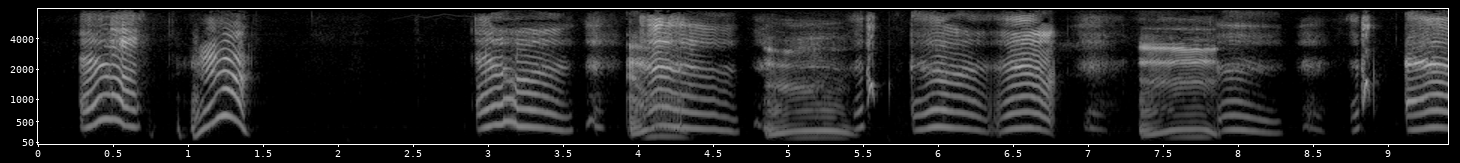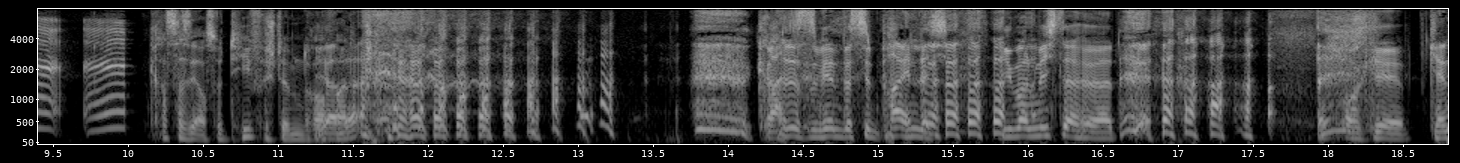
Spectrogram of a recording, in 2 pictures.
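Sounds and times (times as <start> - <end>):
baby babbling: 0.3 - 1.5, 2.9 - 10.0
speech: 10.3 - 13.0, 13.8 - 18.7
laughter: 11.4 - 13.4, 15.2 - 18.2.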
